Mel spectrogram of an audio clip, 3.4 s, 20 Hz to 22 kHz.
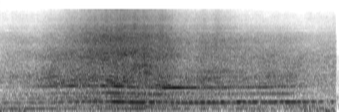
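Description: An Audi R8 supercar's V10 engine roars loudly and close, a rich harmonic wail swelling to a peak and holding steady before cutting off abruptly.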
